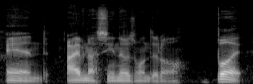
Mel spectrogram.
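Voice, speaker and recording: A man's voice: low-pitched, steady tone, moderate pace, no room sound. A man co-hosting a podcast, chatting casually about movies in a slangy, enthusiastic way. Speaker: podcast co-host.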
